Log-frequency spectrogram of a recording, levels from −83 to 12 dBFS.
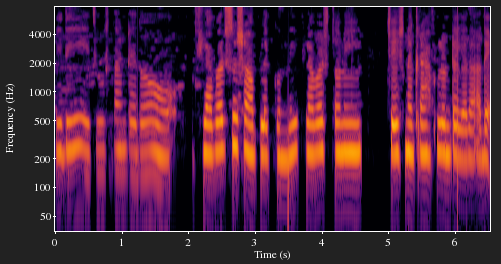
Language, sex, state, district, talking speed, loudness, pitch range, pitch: Telugu, female, Telangana, Karimnagar, 135 wpm, -17 LUFS, 220-245 Hz, 235 Hz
